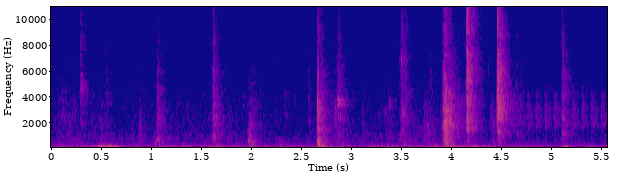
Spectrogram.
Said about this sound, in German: Tür zu, bitte.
